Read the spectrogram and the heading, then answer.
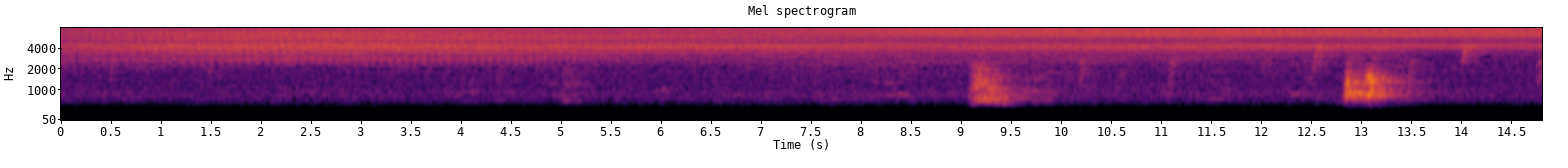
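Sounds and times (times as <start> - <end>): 
cicadas buzzing chorus: 0.0 - 14.8.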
